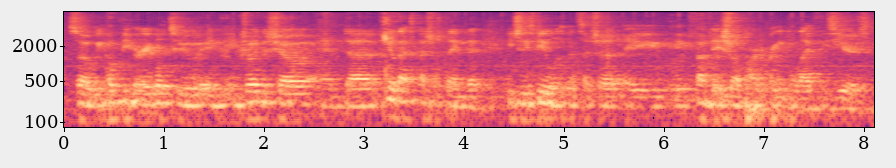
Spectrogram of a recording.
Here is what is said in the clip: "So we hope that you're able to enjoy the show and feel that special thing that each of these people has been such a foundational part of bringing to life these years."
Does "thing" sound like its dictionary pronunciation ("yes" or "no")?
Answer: yes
